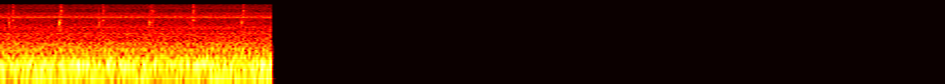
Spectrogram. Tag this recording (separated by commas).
Tick-tock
